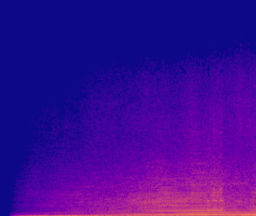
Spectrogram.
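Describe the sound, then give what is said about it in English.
Race car engines roar to life and rev steadily higher, a loud, sustained mechanical whine with rising pitch that builds in intensity over a few seconds, with no voices. “Superintendents, start your engines.”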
